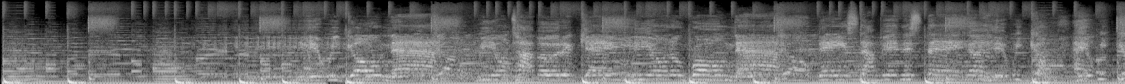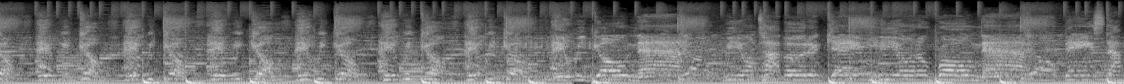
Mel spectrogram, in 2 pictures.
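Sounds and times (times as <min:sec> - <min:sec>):
stutter effect: 0:00.0 - 0:22.4.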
